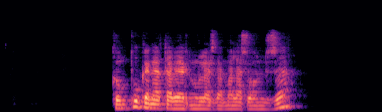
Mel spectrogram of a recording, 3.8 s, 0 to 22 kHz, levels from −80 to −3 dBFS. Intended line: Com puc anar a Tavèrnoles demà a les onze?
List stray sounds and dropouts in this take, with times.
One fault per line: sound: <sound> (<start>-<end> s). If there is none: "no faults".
no faults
